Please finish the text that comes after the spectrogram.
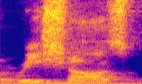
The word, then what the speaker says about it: Richard: frenchman john baptiste richards he pronounced his name every shot richards and they called it rishaw's bridge but the it was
